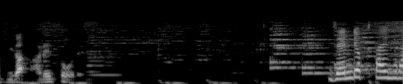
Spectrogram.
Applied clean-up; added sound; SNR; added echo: classical method Wiener filter.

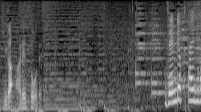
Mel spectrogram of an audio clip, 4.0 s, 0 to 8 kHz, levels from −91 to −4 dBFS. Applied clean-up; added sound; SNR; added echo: none; none; none; none.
